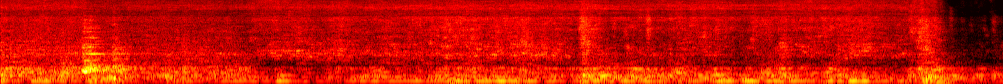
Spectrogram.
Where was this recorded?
in a kitchen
